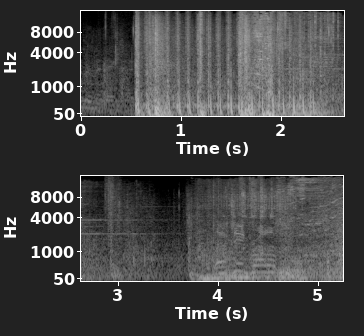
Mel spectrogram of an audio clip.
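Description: Rapid automatic gunfire from a video game battle royale, Apex Legends, rattles in a dense burst of closely spaced shots, fading off, then lighter shots and mechanical clatter follow.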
